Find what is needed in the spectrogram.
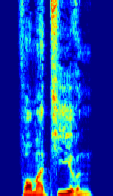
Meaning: to format
- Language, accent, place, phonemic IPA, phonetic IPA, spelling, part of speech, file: German, Germany, Berlin, /fɔʁmaˈtiːʁən/, [fɔɐ̯maˈtiːɐ̯n], formatieren, verb, De-formatieren.ogg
